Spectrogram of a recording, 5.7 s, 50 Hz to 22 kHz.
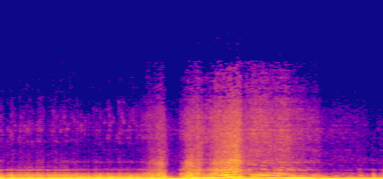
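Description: Mazda RX-7 with a Wankel rotary engine revving hard, its pitch climbing sharply then sliding back down as the throttle is released, loud and close with no talk.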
